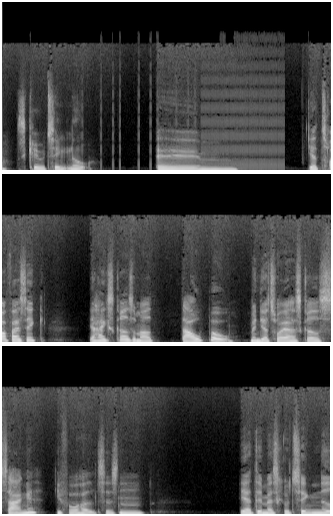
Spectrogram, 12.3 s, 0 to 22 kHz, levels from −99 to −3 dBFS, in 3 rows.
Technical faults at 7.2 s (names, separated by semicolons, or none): none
